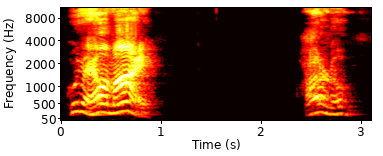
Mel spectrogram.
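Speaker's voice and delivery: put-on older movie-star voice, pushed very high and loud. Showing how an actor sounded after years of whiskey: older Al Pacino voice. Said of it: "Then he started to look like this".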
